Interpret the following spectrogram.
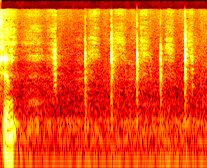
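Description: Chalk on a chalkboard: a quick run of short strokes and taps as a row of hatching lines is drawn.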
